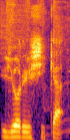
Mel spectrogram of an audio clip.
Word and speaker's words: Yorushika: yeah, it is pretty much Yorushika. Yeah. And I was like, every time I pronounce it, I probably said it like as white as possible. Yorushika, you know?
